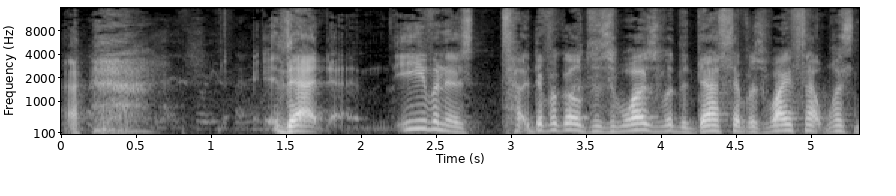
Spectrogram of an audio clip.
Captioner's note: Adamus chuckles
